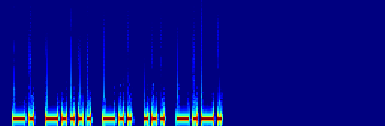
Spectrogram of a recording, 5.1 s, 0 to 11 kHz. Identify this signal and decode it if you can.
Morse code, heard as a keyed tone, about 21 wpm, 700 Hz. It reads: N6DSC
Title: USA Call Signs - 5 Characters - Repeated 2x - 22wpm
